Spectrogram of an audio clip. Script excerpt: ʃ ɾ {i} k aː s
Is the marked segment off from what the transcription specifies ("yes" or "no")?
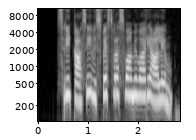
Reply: yes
